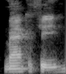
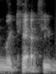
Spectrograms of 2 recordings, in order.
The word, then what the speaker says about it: McAfee: My name is Brett McAfee. You said McAfee, but it's fine. That's the proper pronunciation, but my family heritage has been bastardized over the years.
